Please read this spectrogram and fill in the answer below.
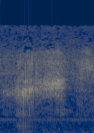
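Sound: snoring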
